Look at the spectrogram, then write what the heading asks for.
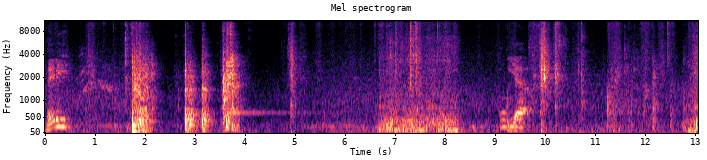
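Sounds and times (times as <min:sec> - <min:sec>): sharp metal clunks: 0:01.7 - 0:05.1
transmission scraping rumble: 0:05.5 - 0:08.8.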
